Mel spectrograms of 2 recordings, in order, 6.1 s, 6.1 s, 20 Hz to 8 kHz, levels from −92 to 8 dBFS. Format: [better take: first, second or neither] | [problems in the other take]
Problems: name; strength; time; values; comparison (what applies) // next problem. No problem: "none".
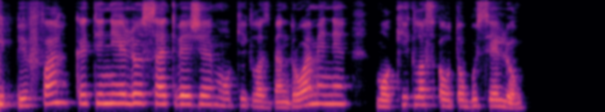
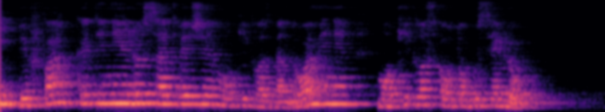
first | room echo; dies away in 0.9 s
